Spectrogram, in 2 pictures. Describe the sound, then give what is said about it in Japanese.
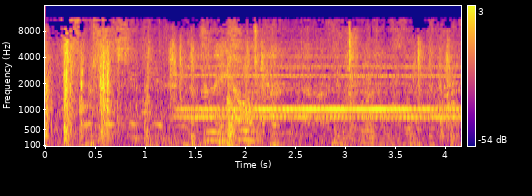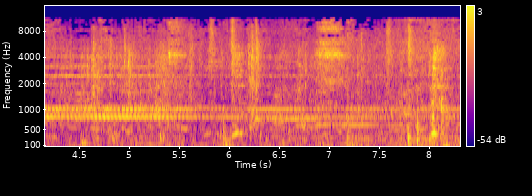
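A Shinkaisoku rapid train bound for Toyohashi idles at a busy platform at Nagoya station before its 14:50 departure, its steady electric hum and high whine running throughout, with muffled voices and occasional clanks in the background. “新快速豊橋行き、まもなく発車いたします。扉閉まります。”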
